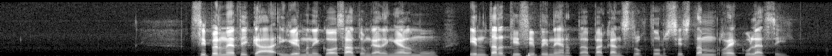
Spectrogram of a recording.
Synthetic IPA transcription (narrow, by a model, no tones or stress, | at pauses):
sib̥ɛrnet̪ikaḭŋɡɪhmənikɔsat̪uŋɡalɪŋɛlmu | int̪ərd̪̥isiplinɛrb̥a̤b̥a̤kanst̪ɾuk̚t̪ʊrsist̪əmreɡ̥ulasi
